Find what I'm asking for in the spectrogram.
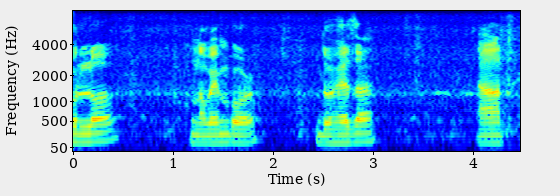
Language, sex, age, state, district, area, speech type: Assamese, male, 18-30, Assam, Jorhat, urban, spontaneous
